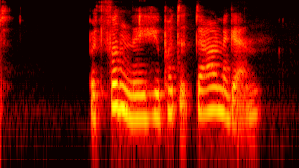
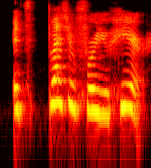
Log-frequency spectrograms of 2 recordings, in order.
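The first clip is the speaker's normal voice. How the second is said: louder, higher, hasty answer; quick reply; 4 semitones higher, 7 dB louder than usual. A narrator's reading. Soldier discouraging the trip to India, quick reply. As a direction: cut in with a quick warning. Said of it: "the soldier said quickly".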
